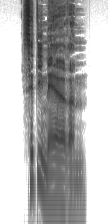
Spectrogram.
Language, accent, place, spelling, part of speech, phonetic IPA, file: German, Germany, Berlin, citynäherem, adjective, [ˈsɪtiˌnɛːəʁəm], De-citynäherem.ogg
- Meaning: strong dative masculine/neuter singular comparative degree of citynah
